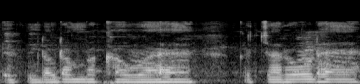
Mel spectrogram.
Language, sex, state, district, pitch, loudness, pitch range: Hindi, male, Haryana, Jhajjar, 115 Hz, -17 LUFS, 110-115 Hz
